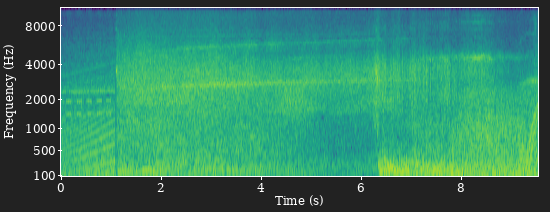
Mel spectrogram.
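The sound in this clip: Spaceship taking off with a loud, sustained engine roar that shifts to a heavier, rumbling blast partway through, with no voices.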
